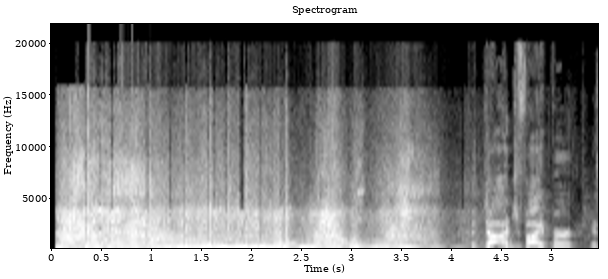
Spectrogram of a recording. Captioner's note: car engine roaring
